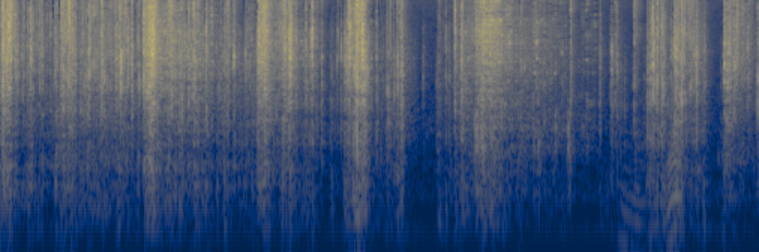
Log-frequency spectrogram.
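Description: Plastic LEGO parts bags are torn open and crinkled right up close, producing loud bursts of rustling and crackling in uneven waves, with no voices.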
